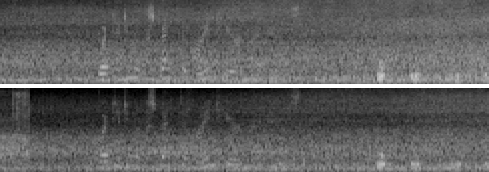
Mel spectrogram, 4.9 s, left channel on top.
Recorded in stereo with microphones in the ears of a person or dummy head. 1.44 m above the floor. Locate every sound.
1.0 s a woman speaking: 30° left (ahead or behind), 0.7 m
3.8 s tapping: 30° left (ahead or behind), 0.8 m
